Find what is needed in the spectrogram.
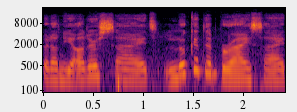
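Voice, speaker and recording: With a Dutch accent, a woman talks at medium pitch. She keeps a moderate pace. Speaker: horse trainer. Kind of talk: video commentary over training footage. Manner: halting, many fillers and restarts.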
